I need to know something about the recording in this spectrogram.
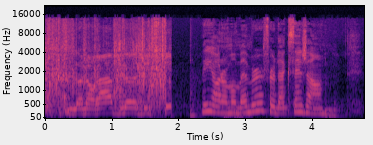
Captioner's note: applause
